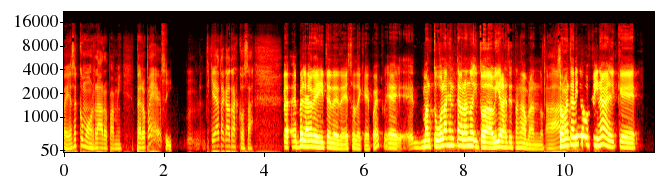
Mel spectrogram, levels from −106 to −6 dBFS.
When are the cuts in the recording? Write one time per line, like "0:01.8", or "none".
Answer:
none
